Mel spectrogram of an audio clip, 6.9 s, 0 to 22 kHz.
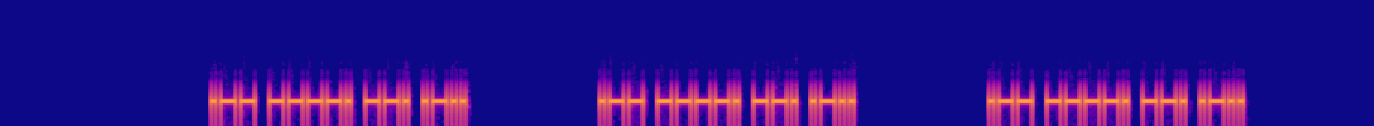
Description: Morse code, heard as a keyed tone, about 48 wpm, 700 Hz. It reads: W9GL W9GL W9GL
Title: Easy Call Signs Repeated 3x - 50wpm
